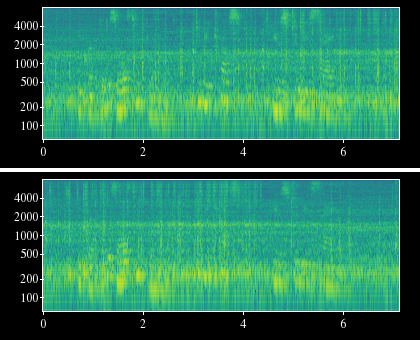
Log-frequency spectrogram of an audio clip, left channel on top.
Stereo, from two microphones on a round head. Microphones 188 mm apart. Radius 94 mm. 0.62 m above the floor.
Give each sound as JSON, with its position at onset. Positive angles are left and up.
{"t": 0.7, "sound": "a woman speaking", "side_deg": 60, "distance_m": 7.0}
{"t": 3.1, "sound": "a woman speaking", "side_deg": 60, "distance_m": 4.0}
